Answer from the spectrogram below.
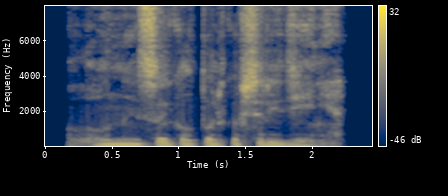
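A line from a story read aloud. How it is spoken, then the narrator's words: Breathless exhale. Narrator (Russian): выдохнул Ардан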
